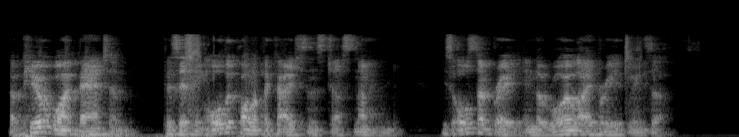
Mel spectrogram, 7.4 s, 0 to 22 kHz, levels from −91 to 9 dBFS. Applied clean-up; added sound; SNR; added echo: neural mask model DeepFilterNet 3.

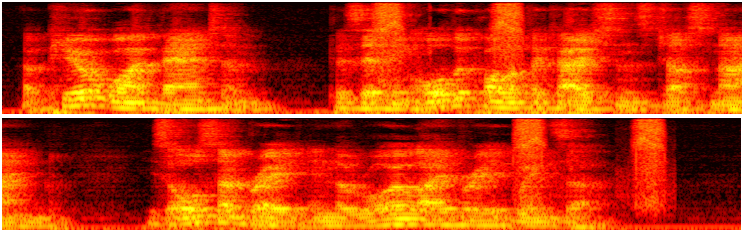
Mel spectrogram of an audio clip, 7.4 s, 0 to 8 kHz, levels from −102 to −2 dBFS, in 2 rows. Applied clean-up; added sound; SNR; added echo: none; Respiratory sounds; 8 dB; reverberation time 0.3 s.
